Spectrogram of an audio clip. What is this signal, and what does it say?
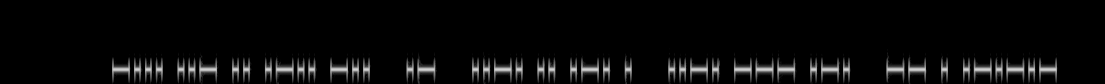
Morse code, heard as a keyed tone, about 22 wpm, 700 Hz. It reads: BUILD A FIRE FOR ME.
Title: Sentences from Top 1000 Words - Review Part 1 - 22wpm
